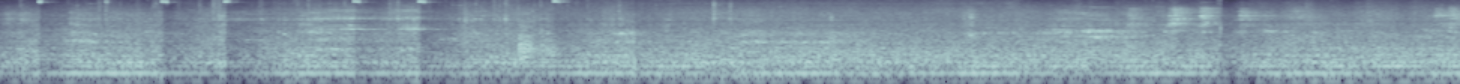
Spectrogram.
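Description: Steady low mechanical hum of a hog barn, with repeated clanks and rattles from a steel hand cart as it is worked under a dead hog and wheeled over the slatted floor. Pigs grunt now and then.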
